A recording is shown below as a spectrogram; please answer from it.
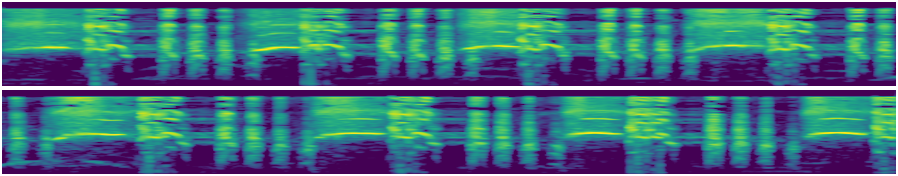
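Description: Grey francolin calling loudly in harsh, high, rasping notes, repeated in quick bursts a little more than once a second.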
